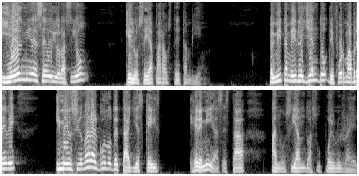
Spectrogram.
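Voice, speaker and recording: With a dark, mellow tone and very wide pitch swings, a man speaks at a fairly slow pace with long, frequent pauses, in a dry, close sound with no echo. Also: fairly high pitch for a man. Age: 60s. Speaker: pastor. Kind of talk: sermon.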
